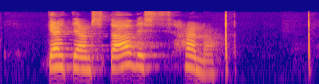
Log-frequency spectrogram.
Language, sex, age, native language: Icelandic, female, 10, Icelandic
